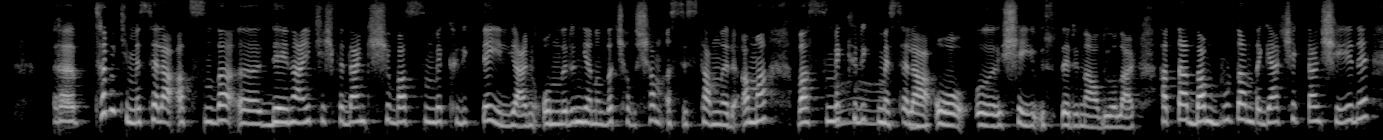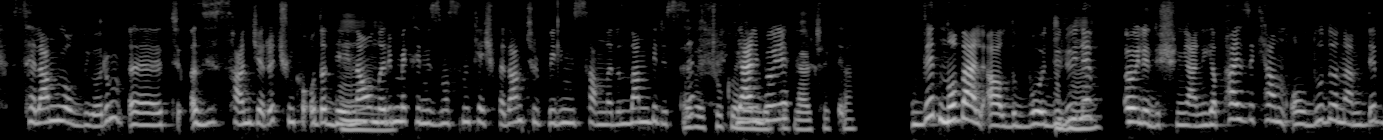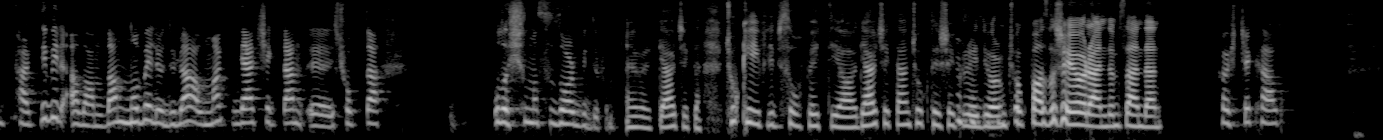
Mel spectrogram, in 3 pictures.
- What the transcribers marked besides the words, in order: other noise; chuckle; other background noise
- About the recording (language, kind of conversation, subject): Turkish, podcast, DNA testleri aile hikâyesine nasıl katkı sağlar?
